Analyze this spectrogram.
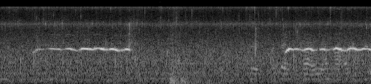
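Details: Seven-month-old pet mynas raised by hand and now talking; two clear, wavering whistled phrases, each about a second long at an even, moderately high pitch, separated by a two-second gap, with soft hiss behind.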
